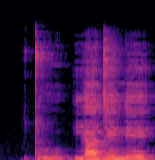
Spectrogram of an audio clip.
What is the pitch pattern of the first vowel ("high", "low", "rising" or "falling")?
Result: low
